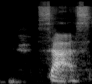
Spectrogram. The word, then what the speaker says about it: SaaS: world of Enterprise saas how do you say that Grace S software as a service yeah SAS I knew that I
